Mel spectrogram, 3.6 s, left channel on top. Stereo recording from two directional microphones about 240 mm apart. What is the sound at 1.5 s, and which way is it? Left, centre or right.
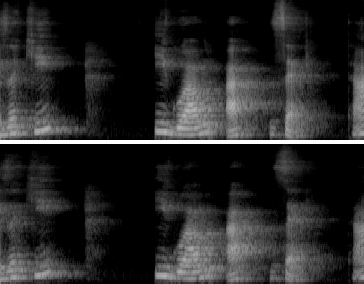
A woman's voice, left.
